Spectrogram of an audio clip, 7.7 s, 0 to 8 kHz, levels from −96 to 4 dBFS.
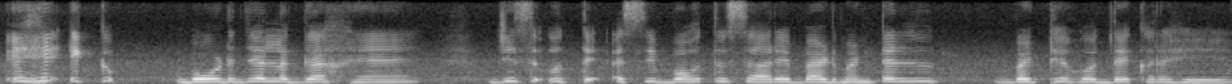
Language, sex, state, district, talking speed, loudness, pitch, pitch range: Punjabi, female, Punjab, Kapurthala, 125 wpm, -18 LUFS, 265 Hz, 250-285 Hz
